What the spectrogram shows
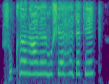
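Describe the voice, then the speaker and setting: A woman teaching a children's reading lesson, reading slowly and carefully and drawing out each word. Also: very high voice, monotone, a bit bright. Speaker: primary school teacher. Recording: dull lo-fi recording.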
